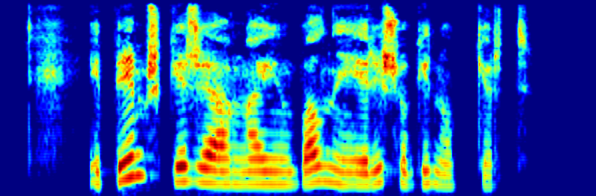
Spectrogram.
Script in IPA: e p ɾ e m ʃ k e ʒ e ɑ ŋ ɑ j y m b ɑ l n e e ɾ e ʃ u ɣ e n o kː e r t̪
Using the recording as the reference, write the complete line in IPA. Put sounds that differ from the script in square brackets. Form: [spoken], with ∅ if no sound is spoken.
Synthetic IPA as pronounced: e p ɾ e m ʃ k e ʒ e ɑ ŋ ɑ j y m b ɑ l n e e ɾ e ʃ [o] ɣ e n o kː e r t̪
